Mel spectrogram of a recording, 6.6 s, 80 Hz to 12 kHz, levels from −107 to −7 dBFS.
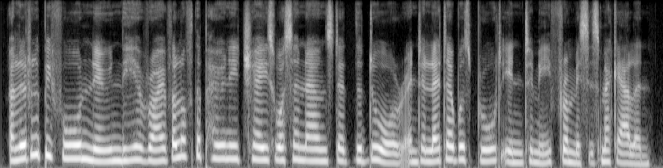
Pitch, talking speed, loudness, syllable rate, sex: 235 Hz, 235 wpm, -18 LUFS, 6.0 syllables/s, female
